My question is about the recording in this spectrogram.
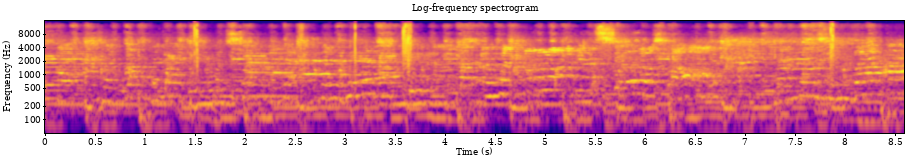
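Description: Loud amplified live band music with a guitar and a singer, running steadily.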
